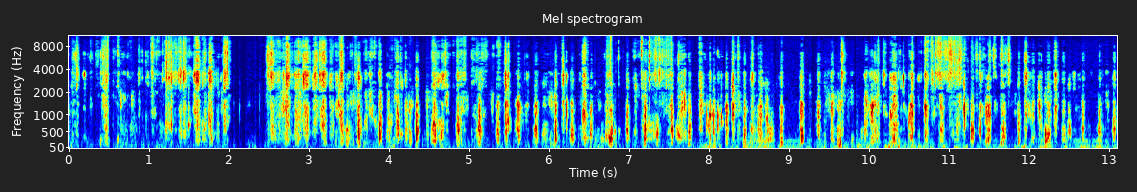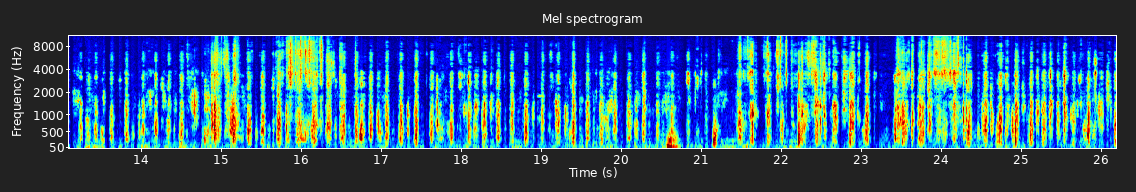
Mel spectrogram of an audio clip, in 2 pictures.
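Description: Close-up chewing and crunching of raw garlic cloves: a dense, continuous run of crisp crackles and wet mouth sounds in repeated bursts, with a brief pause about two seconds in.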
